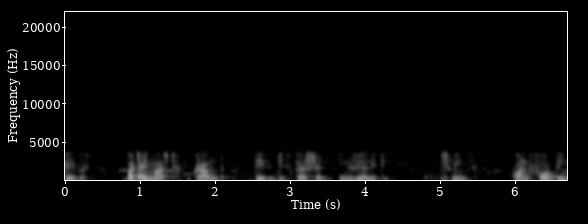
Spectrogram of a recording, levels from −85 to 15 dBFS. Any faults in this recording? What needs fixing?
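Between 4.84 and 5.04 s there's a patch of lost AMR speech frames: about 120 ms gone, scattered across 160 ms, the longest gap about 40 ms. The decoder papered over each gap by reusing the last good pitch and vocal tract settings at falling gain, so you hear short dips and warbles in the narrowband 300 Hz to 3.5 kHz audio rather than a full fade-out. The fix is upstream: better radio coverage or stronger channel error protection would keep those frames from failing their checksums.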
